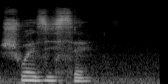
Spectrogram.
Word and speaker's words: choisissais: l'imparfait a i s attention a I on prononce e et on ne prononce pas le S je choisissais tu choisissais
